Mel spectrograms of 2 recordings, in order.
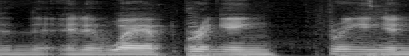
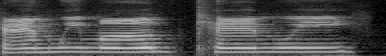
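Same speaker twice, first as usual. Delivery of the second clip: very high-pitched cartoon kid girl voice; 12 semitones higher than usual. Bantering with a co-host, doing a Lisa Simpson voice. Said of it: "trying to sound like um, Lisa Simpson".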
